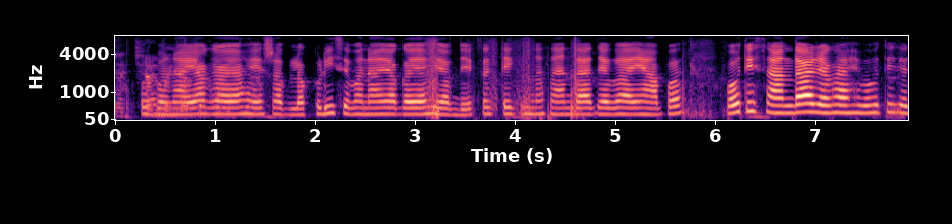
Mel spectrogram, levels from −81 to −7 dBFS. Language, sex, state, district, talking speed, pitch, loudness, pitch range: Hindi, female, Chhattisgarh, Balrampur, 190 wpm, 230 Hz, -21 LUFS, 220-260 Hz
